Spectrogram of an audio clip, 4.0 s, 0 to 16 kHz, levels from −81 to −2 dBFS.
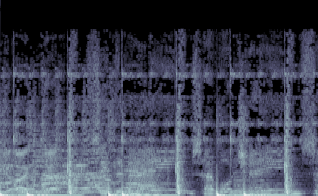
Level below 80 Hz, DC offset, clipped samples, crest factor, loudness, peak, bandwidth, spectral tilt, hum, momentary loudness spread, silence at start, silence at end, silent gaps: -20 dBFS; under 0.1%; under 0.1%; 14 dB; -18 LUFS; -2 dBFS; 14 kHz; -4.5 dB/octave; none; 4 LU; 0 s; 0 s; none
